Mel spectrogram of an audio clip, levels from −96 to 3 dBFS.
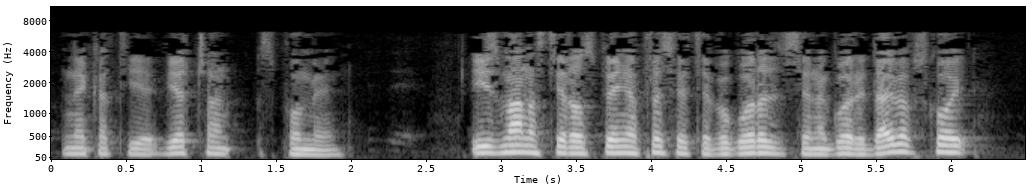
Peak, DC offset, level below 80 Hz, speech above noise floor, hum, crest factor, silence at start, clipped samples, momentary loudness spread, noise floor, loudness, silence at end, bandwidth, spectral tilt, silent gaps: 0 dBFS; under 0.1%; -54 dBFS; 43 dB; none; 18 dB; 0.1 s; under 0.1%; 9 LU; -61 dBFS; -19 LUFS; 0.4 s; 6.6 kHz; -7.5 dB/octave; none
